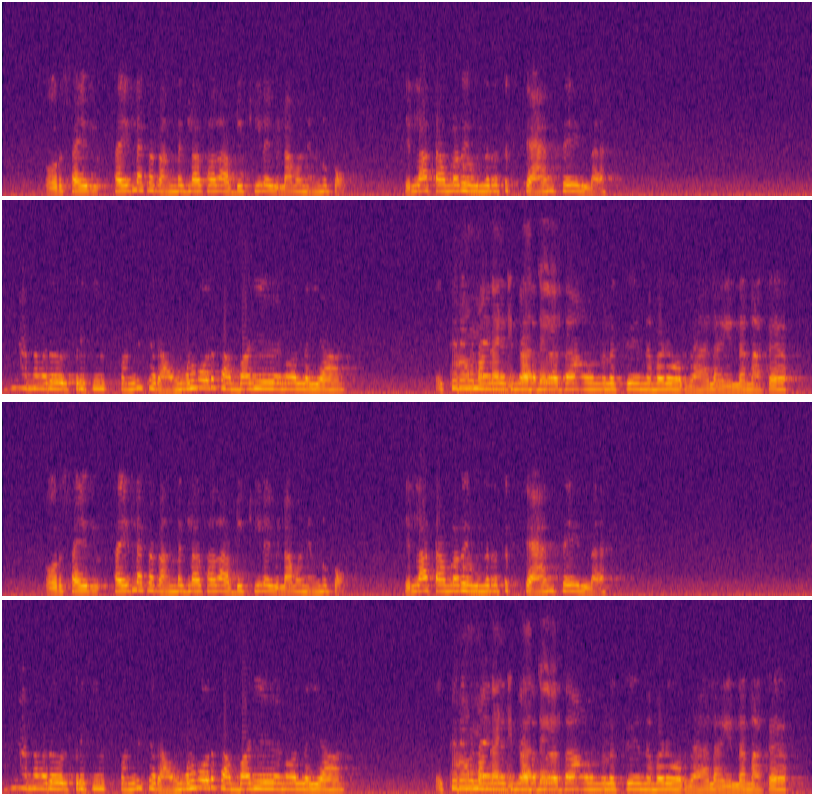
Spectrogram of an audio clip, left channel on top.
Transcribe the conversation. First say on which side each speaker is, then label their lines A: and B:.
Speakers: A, on the right; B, on the right.
A: ஒரு சைடு சைட்லக்கற ரெண்டு கிளாஸாவது அப்டியே கீழ விழாம நின்னுக்கு எல்லா டம்ளரு
B: ஆமா
A: விழுறதுக்கு சான்ஸே இல்ல அவுங்க என்ன மாரி ஒரு ட்ரிக் யூஸ் பண்ணி செரி அவங்களுக்கு ஒரு சம்பாத்தியோ வேணு இல்லையா திருவிழா
B: ஆமா
A: எங்கயாச்சு
B: கண்டிப்பாக்கா
A: நடந்தா தா அவுங்களுக்கு இந்த மாரி ஒரு வேல இல்லன்னாக்க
